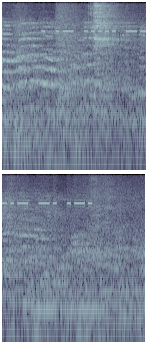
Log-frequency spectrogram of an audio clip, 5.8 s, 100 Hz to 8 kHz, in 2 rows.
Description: Morse code, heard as a high beeper, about 17 wpm, 3700 Hz, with the noise of a cafe. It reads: EA5QNR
